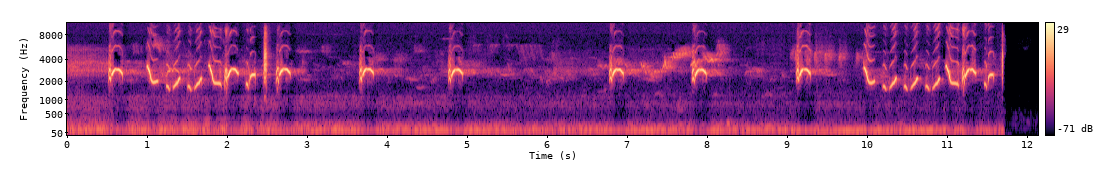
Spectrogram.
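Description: A songbird repeats a bouncy, looping phrase mixed with scratchy notes in several clear bursts with pauses between them, over a low steady background rumble.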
